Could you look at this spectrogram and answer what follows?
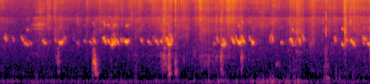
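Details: Contented Easter Egger chicks on grass inside a chicken tractor, raised by an adoptive hen. Steady strings of short high cheeps come two or three at a time, with occasional faint thumps underneath.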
